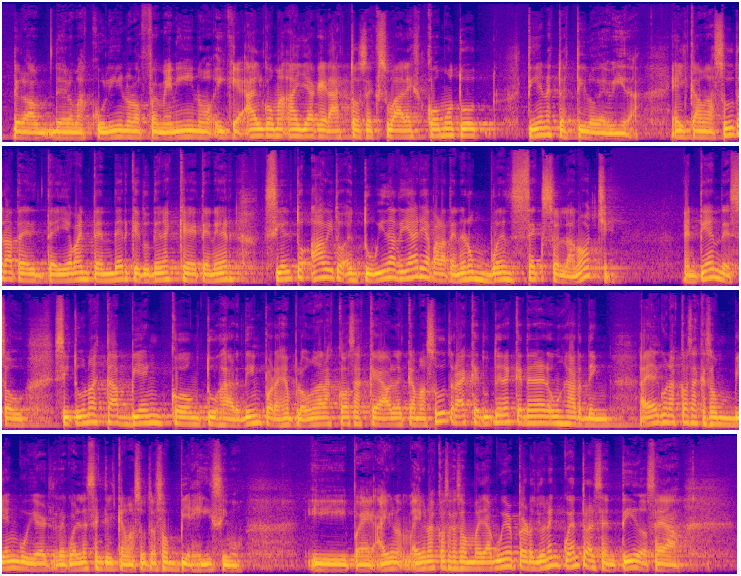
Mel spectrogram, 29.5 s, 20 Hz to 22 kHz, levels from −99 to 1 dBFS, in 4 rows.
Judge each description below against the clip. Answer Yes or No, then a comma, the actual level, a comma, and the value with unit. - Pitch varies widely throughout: No, average, 4.0 semitones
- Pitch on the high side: No, medium, 140 Hz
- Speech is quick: Yes, fast, 230 wpm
